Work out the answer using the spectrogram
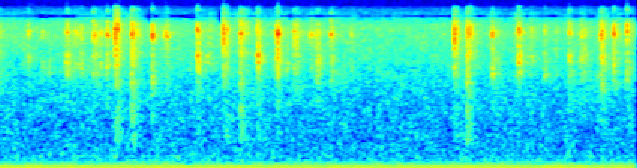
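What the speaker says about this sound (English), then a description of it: "So you can type anywhere you would like in the note." Keys clatter in steady bursts of typing on a computer keyboard while entering notes into medical record software, with brief pauses between runs over a constant low hum.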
